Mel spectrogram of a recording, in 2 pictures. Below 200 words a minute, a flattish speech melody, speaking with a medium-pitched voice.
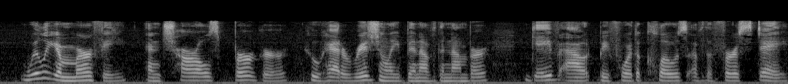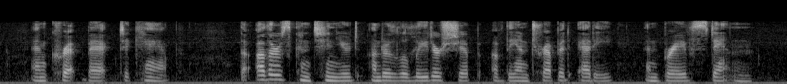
Yes: average, 150 wpm; narrow, 1.9 semitones; medium, 170 Hz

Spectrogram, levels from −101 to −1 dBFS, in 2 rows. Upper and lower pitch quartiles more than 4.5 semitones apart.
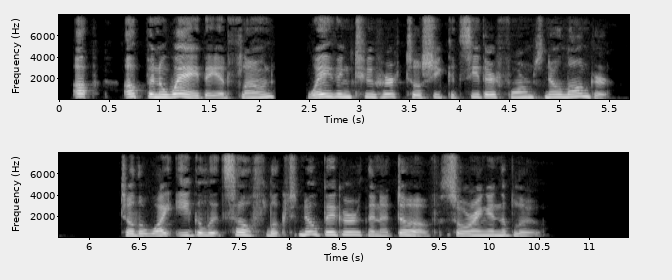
No: average, 4.0 semitones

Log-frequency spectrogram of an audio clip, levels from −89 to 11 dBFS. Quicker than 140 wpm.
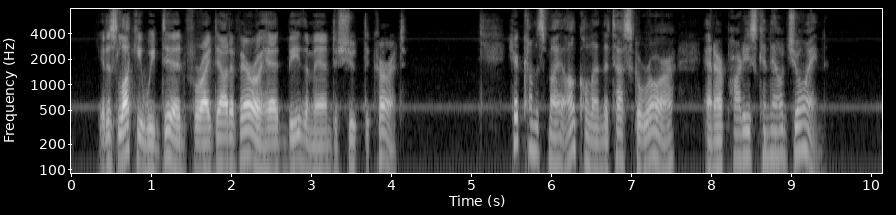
Yes: average, 175 wpm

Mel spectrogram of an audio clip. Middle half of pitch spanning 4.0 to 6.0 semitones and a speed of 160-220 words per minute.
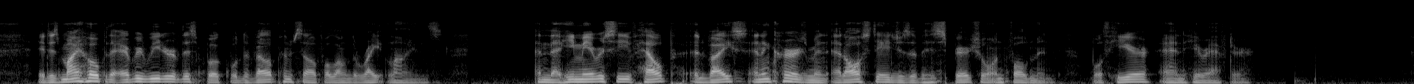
Yes: average, 4.4 semitones; average, 165 wpm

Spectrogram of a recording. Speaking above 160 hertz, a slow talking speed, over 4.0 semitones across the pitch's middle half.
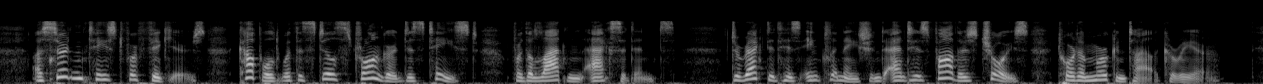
Yes: medium, 185 Hz; slow, 125 wpm; average, 5.3 semitones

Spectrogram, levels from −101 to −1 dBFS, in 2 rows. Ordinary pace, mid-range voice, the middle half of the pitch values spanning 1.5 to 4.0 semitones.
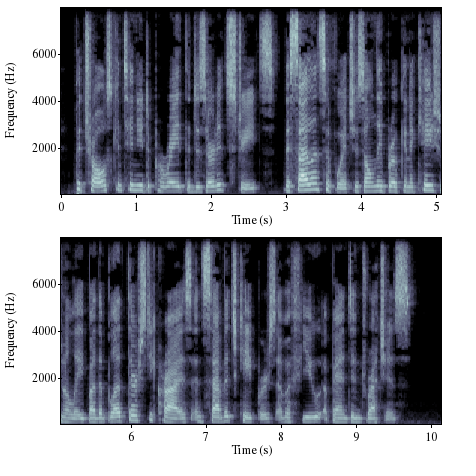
No: average, 160 wpm; medium, 180 Hz; average, 4.8 semitones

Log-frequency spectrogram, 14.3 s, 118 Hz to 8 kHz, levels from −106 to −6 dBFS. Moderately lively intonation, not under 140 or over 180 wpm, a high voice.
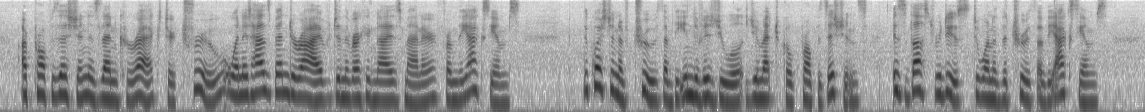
Yes: average, 3.8 semitones; average, 160 wpm; high, 200 Hz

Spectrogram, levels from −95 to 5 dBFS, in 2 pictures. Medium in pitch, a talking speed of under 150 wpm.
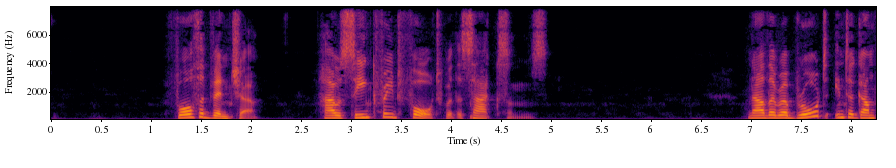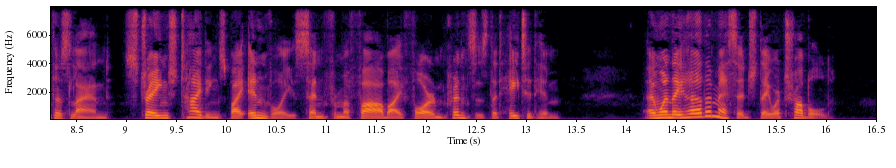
Yes: medium, 175 Hz; slow, 135 wpm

